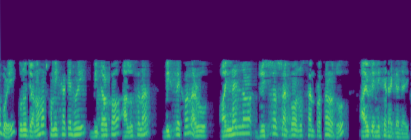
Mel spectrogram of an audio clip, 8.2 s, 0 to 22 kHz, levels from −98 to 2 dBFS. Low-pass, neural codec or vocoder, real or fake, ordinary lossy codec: 3.6 kHz; none; real; AAC, 16 kbps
